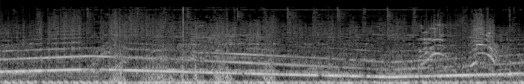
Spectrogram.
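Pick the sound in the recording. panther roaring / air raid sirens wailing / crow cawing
air raid sirens wailing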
